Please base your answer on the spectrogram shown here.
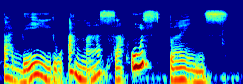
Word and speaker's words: pães: O padeiro amassa os pães. O padeiro amassa os pães. A AES é a pronúncia AIS. Pães.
